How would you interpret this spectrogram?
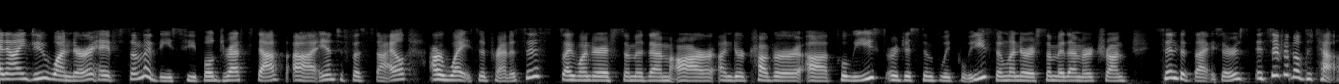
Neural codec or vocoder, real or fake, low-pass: codec, 16 kHz, 1 kbps, FunCodec, trained on LibriTTS, 50 frames a second; fake; 5.4 kHz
